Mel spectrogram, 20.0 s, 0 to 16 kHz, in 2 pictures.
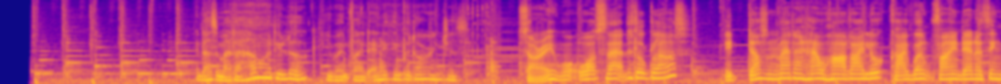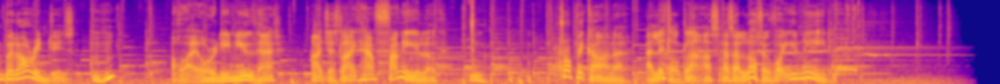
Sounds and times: Music: 0:00.3 - 0:19.8
Speech: 0:02.0 - 0:10.8, 0:15.6 - 0:18.4.

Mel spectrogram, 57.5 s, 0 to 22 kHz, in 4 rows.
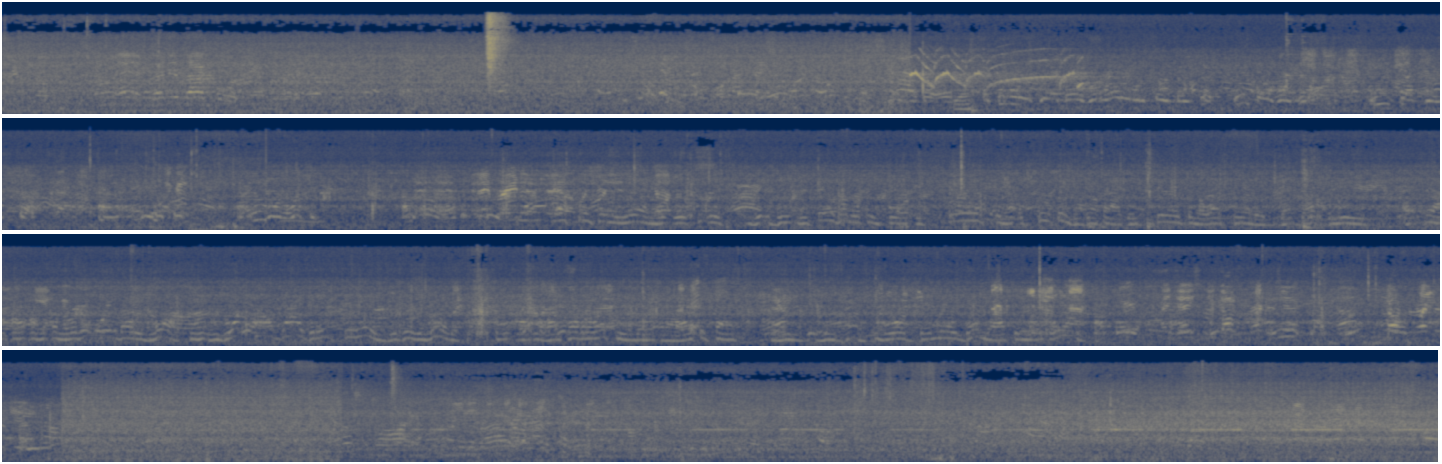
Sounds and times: Speech: 0:00.0 - 0:04.2, 0:05.8 - 0:43.8, 0:46.5 - 0:51.6, 0:55.9 - 0:57.5.

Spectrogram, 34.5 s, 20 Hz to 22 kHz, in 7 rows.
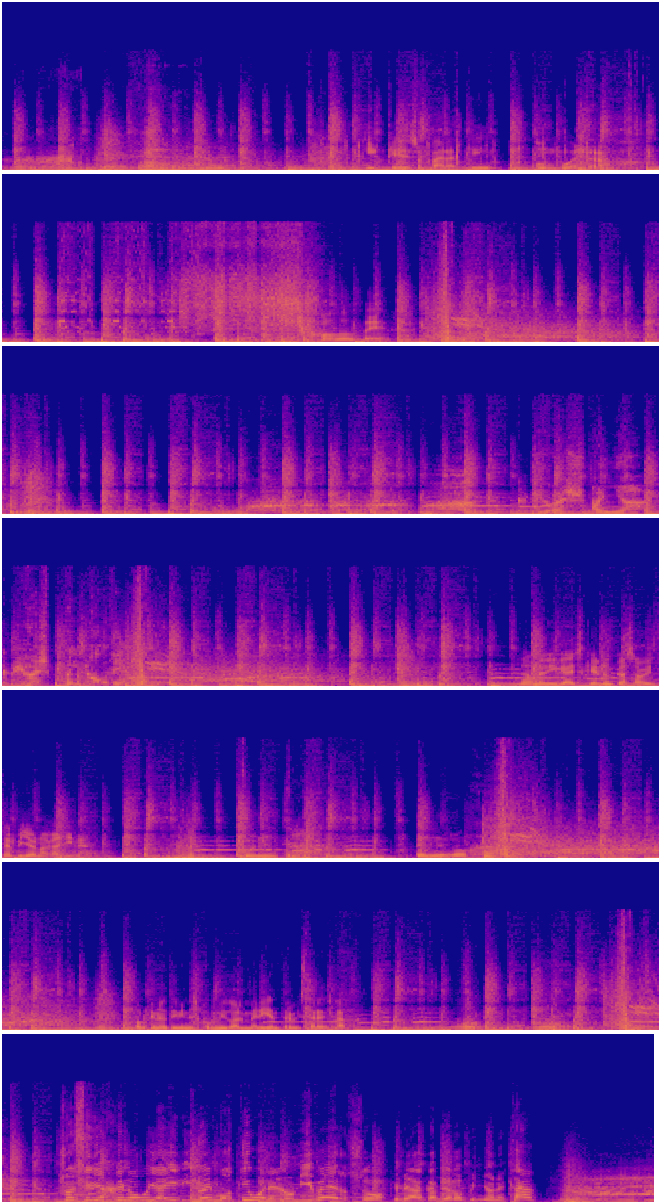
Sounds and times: Music: 0:00.0 - 0:34.4.

